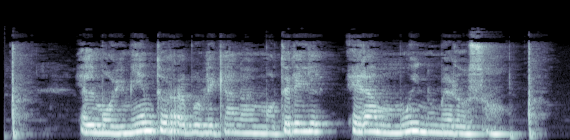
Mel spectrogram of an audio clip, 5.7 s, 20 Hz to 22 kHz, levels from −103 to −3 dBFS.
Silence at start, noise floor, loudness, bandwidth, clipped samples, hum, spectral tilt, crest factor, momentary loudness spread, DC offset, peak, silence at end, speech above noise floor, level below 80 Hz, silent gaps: 0.1 s; -47 dBFS; -15 LUFS; 7.8 kHz; under 0.1%; none; -5.5 dB/octave; 14 dB; 13 LU; under 0.1%; 0 dBFS; 0.3 s; 33 dB; -50 dBFS; none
